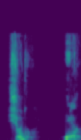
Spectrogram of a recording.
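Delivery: rough, raspy creature voice.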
